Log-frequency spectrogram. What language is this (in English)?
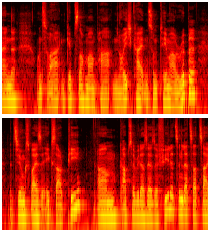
German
